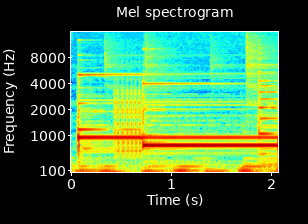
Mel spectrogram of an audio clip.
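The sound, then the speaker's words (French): A two-tone ding-dong doorbell chime rings at an apartment door on West 77th Street in New York. A higher note falls to a lower, sustained one, then another chime begins, loud and clear with nothing else over it. “Et le lendemain, Herbie Hancock sonne à la porte de Miles Davis sur la 77e rue Ouest.”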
